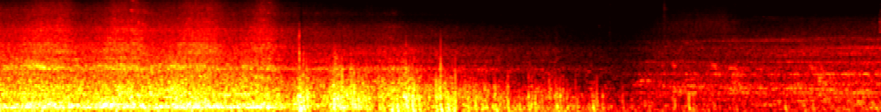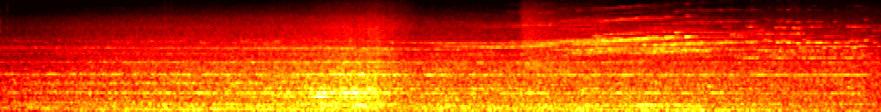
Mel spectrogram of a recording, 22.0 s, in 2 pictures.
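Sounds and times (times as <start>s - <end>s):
train running on rails: 0.0s - 22.0s
train wheels squealing: 11.1s - 22.0s.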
